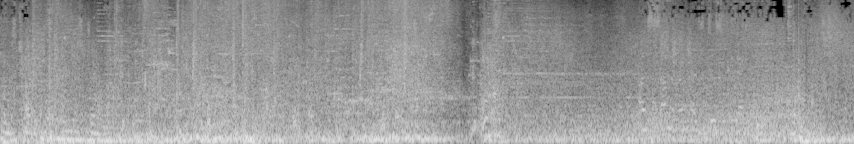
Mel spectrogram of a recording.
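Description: Magic spells crackle and clash in a busy fantasy battle.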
